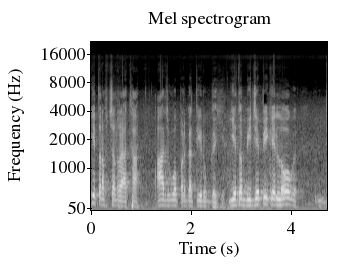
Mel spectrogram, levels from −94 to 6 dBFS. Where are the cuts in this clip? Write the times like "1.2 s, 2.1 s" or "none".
2.6 s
